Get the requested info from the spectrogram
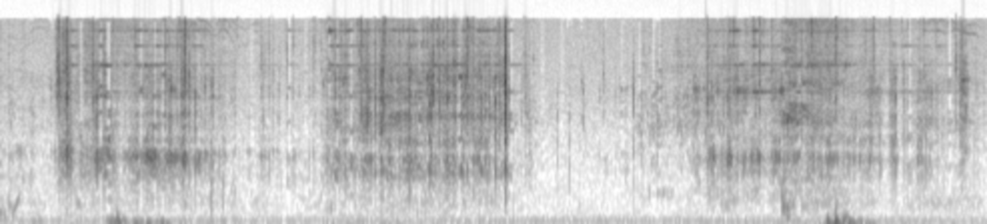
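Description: Close handling noises as a caught bullhead is held and unhooked: rustling and scraping in several stretches, with a low bump about a second in, another near the end, and one sharp click in between.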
